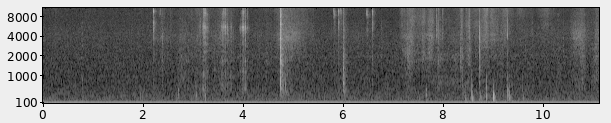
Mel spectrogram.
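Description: Scattered, irregular clicks of a computer mouse and keyboard, some coming in quick clusters, over a steady low hum.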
